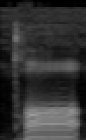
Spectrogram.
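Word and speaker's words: ط: Then Sad and its sister Dad, and Ta, it is like T but it's hard, and Va.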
